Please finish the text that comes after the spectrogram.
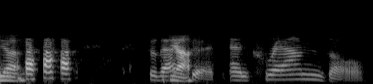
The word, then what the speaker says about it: Crandall: so that's good and crandall is am i pronouncing that yeah c-r-a-n-d-a-l-l and i always tell people can you crandle it oh i love it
